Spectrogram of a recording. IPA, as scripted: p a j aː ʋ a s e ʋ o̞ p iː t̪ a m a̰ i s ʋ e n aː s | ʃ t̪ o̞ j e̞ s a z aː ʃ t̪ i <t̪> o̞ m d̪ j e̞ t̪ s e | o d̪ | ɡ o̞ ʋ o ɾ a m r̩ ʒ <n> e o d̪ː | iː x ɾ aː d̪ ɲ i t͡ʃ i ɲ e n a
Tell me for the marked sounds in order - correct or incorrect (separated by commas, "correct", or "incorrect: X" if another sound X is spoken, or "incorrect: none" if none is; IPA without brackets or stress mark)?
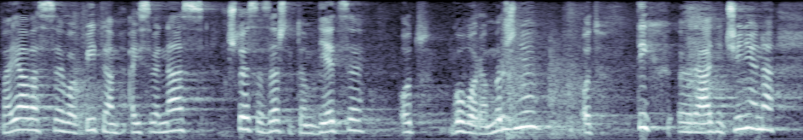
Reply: correct, incorrect: ɲ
